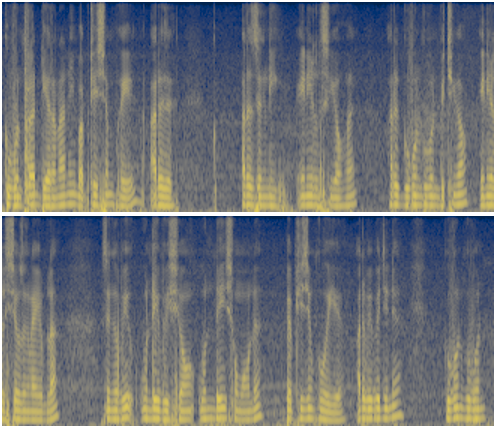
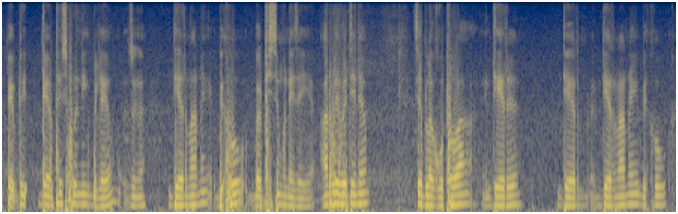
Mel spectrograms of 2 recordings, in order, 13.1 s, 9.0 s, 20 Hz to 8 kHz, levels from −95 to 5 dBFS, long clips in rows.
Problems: none marked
